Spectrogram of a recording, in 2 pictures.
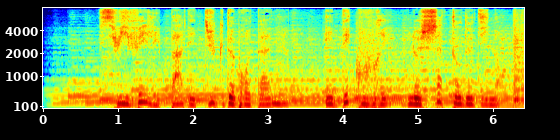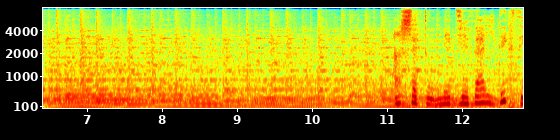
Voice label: french commercial; Französisch; Frankreich

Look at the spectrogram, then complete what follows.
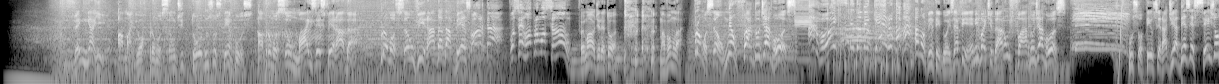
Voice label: portuguese brazilian promos

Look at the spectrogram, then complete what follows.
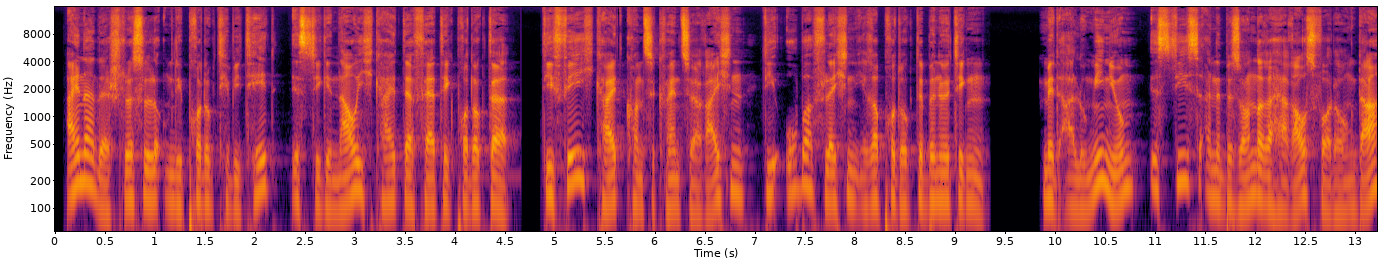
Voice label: german documentaries

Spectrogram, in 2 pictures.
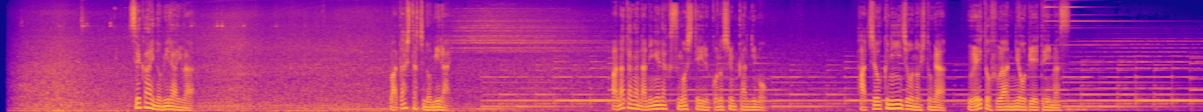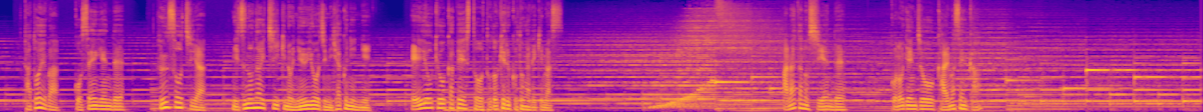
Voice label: japanese others

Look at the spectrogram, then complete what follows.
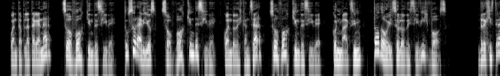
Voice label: spanish latin american promos

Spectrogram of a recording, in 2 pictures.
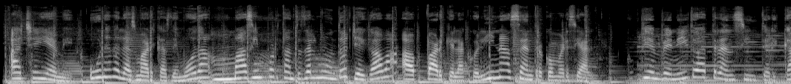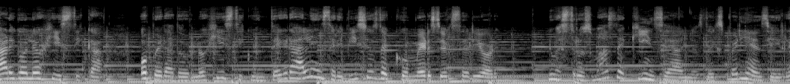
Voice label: Spanish Colombian corporate videos; Voz versátil y expresiva, hablante nativa de español

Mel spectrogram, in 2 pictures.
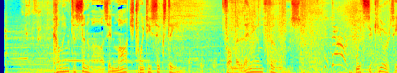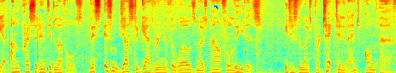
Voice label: english british commercial; Englisch (Britisch)

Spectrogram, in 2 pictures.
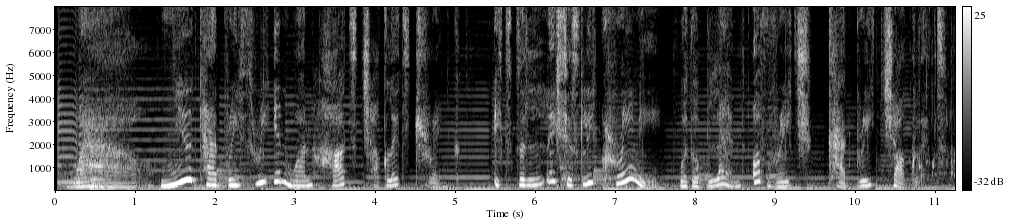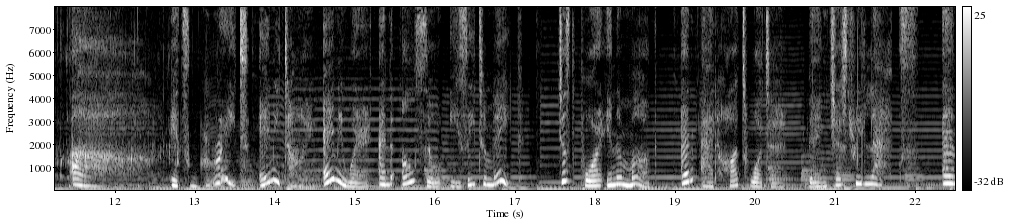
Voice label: english african commercial

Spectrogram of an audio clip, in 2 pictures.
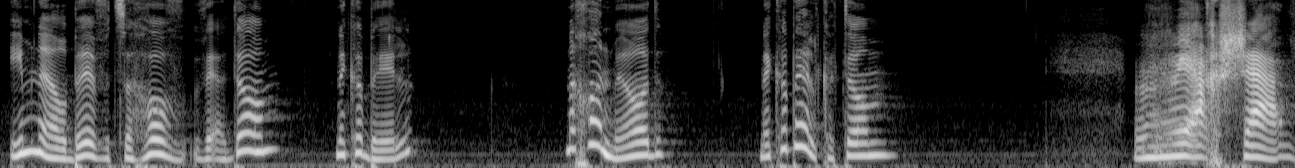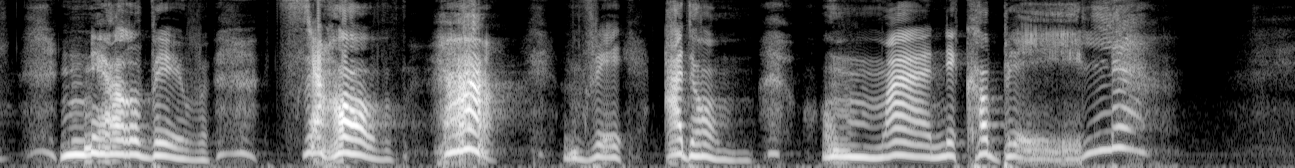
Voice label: hebrew animation

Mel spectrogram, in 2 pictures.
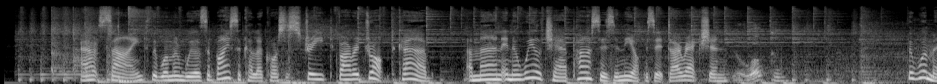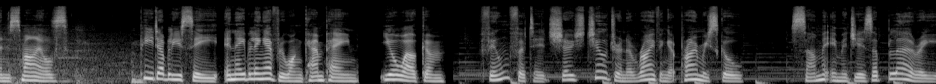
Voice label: english british others

